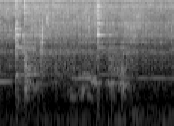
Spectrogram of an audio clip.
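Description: Paneer pieces roast in a hot pan for paneer tikka, giving a short, even sizzle close by with a few light scraping and stirring taps.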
